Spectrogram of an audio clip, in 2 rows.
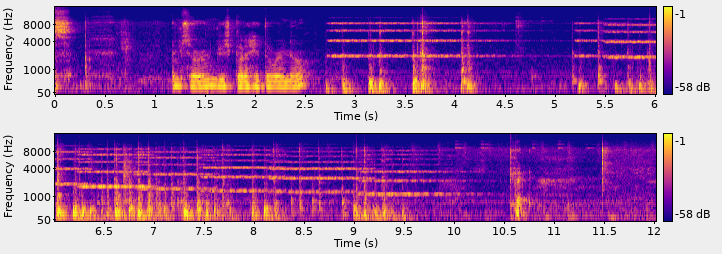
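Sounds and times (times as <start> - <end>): electronic keyboard high notes: 2.7 - 10.5.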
